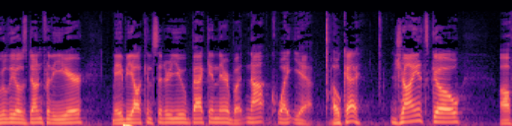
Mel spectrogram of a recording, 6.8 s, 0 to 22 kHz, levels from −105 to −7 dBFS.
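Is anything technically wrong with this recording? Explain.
Yes. There is a phantom power thump in this speech, from 1.64 to 1.75 s, right after "done for the year" and before "I'll consider you back". A supply was switched on or off on a live input. The sudden voltage step passed through the coupling capacitors as one low-frequency pulse. It is heard as a deep thump peaking at about -8 dBFS. It dies away quickly, with a decay of about 24 ms.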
